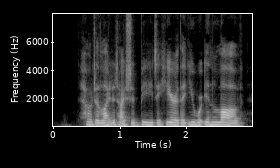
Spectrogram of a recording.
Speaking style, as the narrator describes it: exclaimed Levin

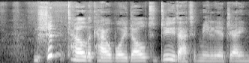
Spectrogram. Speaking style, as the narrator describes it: said Tom crossly

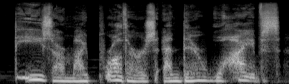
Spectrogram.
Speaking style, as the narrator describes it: swallowed the lump rising in his throat and whispered

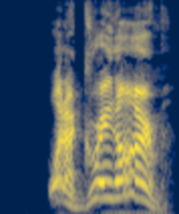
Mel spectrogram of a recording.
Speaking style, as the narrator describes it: I exclaimed, deep in my throat

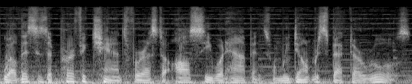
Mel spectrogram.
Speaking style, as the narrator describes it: she muttered

